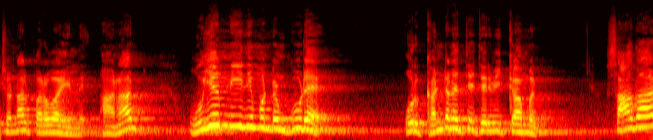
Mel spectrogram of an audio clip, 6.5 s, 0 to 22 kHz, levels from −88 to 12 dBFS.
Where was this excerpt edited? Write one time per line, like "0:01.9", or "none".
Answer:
none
